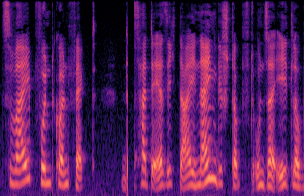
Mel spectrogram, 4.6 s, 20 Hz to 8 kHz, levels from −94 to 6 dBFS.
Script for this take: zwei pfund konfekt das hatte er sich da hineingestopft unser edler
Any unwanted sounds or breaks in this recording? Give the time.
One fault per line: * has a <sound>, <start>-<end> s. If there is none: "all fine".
* has a dropout, 1.9-2.0 s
